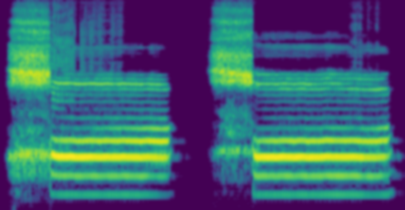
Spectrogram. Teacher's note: آپ اس پکچر میں بھی دیکھ سکتے ہیں کہ یہ حلقے اوپر والے حصے سے ادا ہو رہا ہے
